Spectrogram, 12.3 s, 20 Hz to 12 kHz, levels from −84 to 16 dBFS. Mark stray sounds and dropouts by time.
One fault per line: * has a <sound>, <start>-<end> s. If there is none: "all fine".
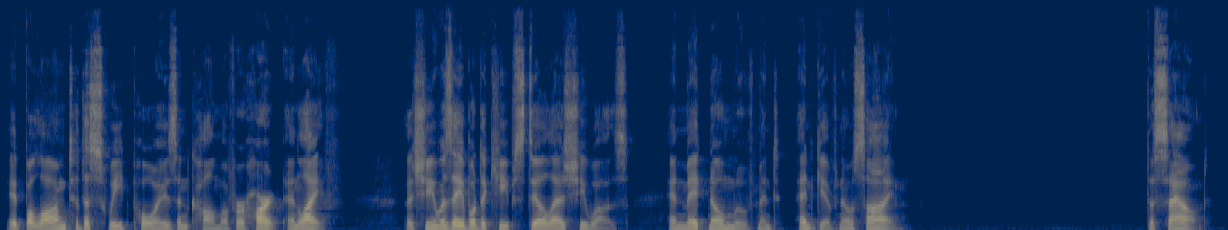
all fine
